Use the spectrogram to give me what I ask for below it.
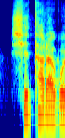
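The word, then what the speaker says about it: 下: 그리고 시타노에서 아레하라는 한자는 훈독으로 시타라고 읽습니다.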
